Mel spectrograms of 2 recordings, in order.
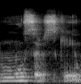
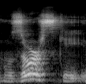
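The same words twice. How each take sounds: First: The stress falls on the first syllable. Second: The stress falls on the second syllable. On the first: The speaker calls it right. "with a stress on the first syllable" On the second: The speaker calls it wrong. "not the second one"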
